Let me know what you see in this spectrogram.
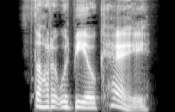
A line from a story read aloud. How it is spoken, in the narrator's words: She stammered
